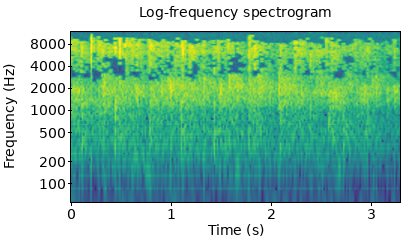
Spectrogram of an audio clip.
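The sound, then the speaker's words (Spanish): A standing church audience breaks into sustained applause for the Lord, a dense, steady wash of many hands clapping at once with no voices standing out, holding an even level throughout. “Cuando damos un aplauso al Señor en este día?”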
